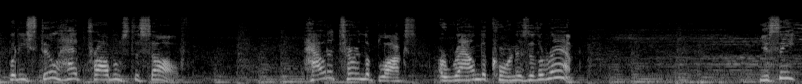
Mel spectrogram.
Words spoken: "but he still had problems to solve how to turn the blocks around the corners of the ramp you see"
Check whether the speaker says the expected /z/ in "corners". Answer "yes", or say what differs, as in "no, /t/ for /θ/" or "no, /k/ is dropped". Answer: yes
